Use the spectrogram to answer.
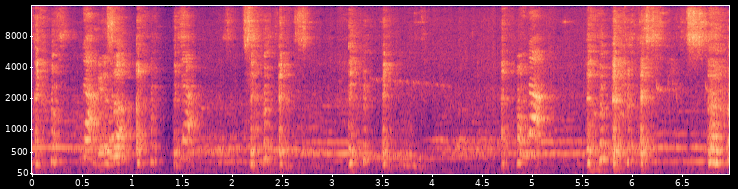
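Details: A mother fakes repeated short coughs as a prank, pretending to be sick, to see her baby's reaction; child voices, laughter and music are also heard. Feigned cough.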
